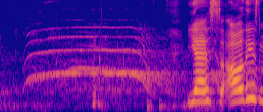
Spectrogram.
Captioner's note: audience cheering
